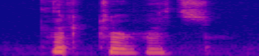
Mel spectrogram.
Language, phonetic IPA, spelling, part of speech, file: Polish, [karˈt͡ʃɔvat͡ɕ], karczować, verb, LL-Q809 (pol)-karczować.wav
